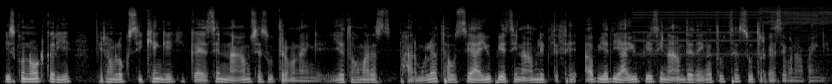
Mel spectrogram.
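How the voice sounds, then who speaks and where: A man's voice: medium pitch, quick pace, hardly any pauses, a little hiss or hum. A male chemistry teacher giving a lecture, talking through each step and asking the class rhetorical questions.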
